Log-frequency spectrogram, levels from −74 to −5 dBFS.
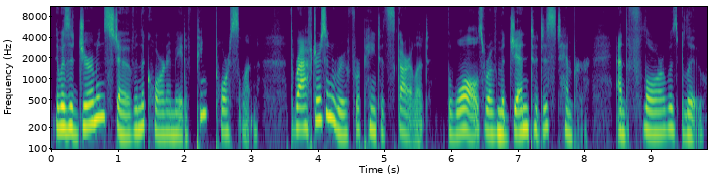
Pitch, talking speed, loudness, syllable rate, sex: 180 Hz, 185 wpm, -19 LUFS, 5.2 syllables/s, female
